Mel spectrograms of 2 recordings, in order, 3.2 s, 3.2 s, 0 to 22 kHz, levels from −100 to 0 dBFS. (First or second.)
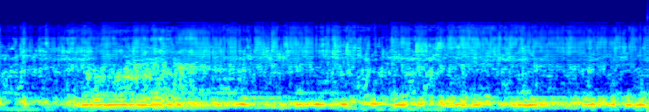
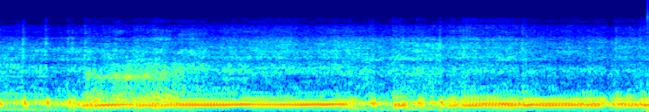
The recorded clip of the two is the second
